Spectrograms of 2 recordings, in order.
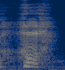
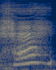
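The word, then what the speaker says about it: Heh: There's this god called He. He's got this very annoying name that is very stupid for me to pronounce, but there's this god named He.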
